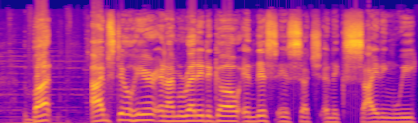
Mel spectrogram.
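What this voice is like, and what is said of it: Hoarse, strained voice. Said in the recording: “I have totally lost my voice over the past couple of days”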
